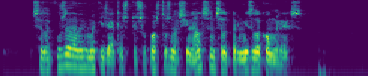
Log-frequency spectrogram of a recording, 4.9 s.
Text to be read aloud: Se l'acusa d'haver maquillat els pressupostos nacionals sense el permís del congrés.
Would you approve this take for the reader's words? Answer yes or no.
yes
